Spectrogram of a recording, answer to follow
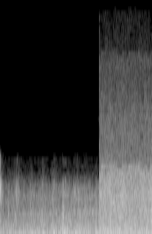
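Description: A motorcycle riding along the road, heard as steady engine and road-wind noise. About one and a half seconds in it cuts abruptly to the louder, steady rush of fast-flowing floodwater.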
